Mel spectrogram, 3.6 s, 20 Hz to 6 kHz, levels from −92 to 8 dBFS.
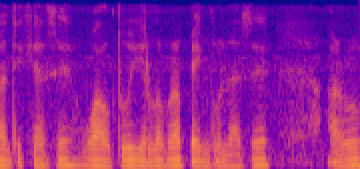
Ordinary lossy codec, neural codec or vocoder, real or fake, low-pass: none; none; real; 5.4 kHz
